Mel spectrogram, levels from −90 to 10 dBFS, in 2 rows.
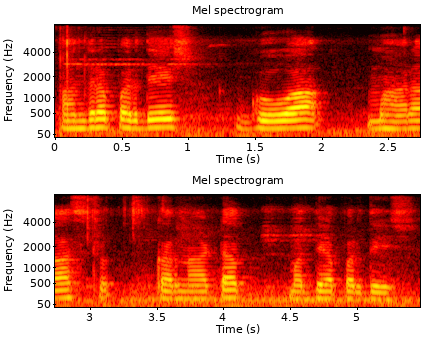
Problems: background sounds at intervals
